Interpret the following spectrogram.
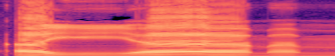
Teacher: Kemudian pada lafal ayyamam, ayya di sini panjangkan suara ya-nya sepanjang 2 harakat karena ia mad tabi'i dan tekan ya-nya dulu. Kemudian ma'dudah, ada tanwin bertemu dengan huruf mim.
